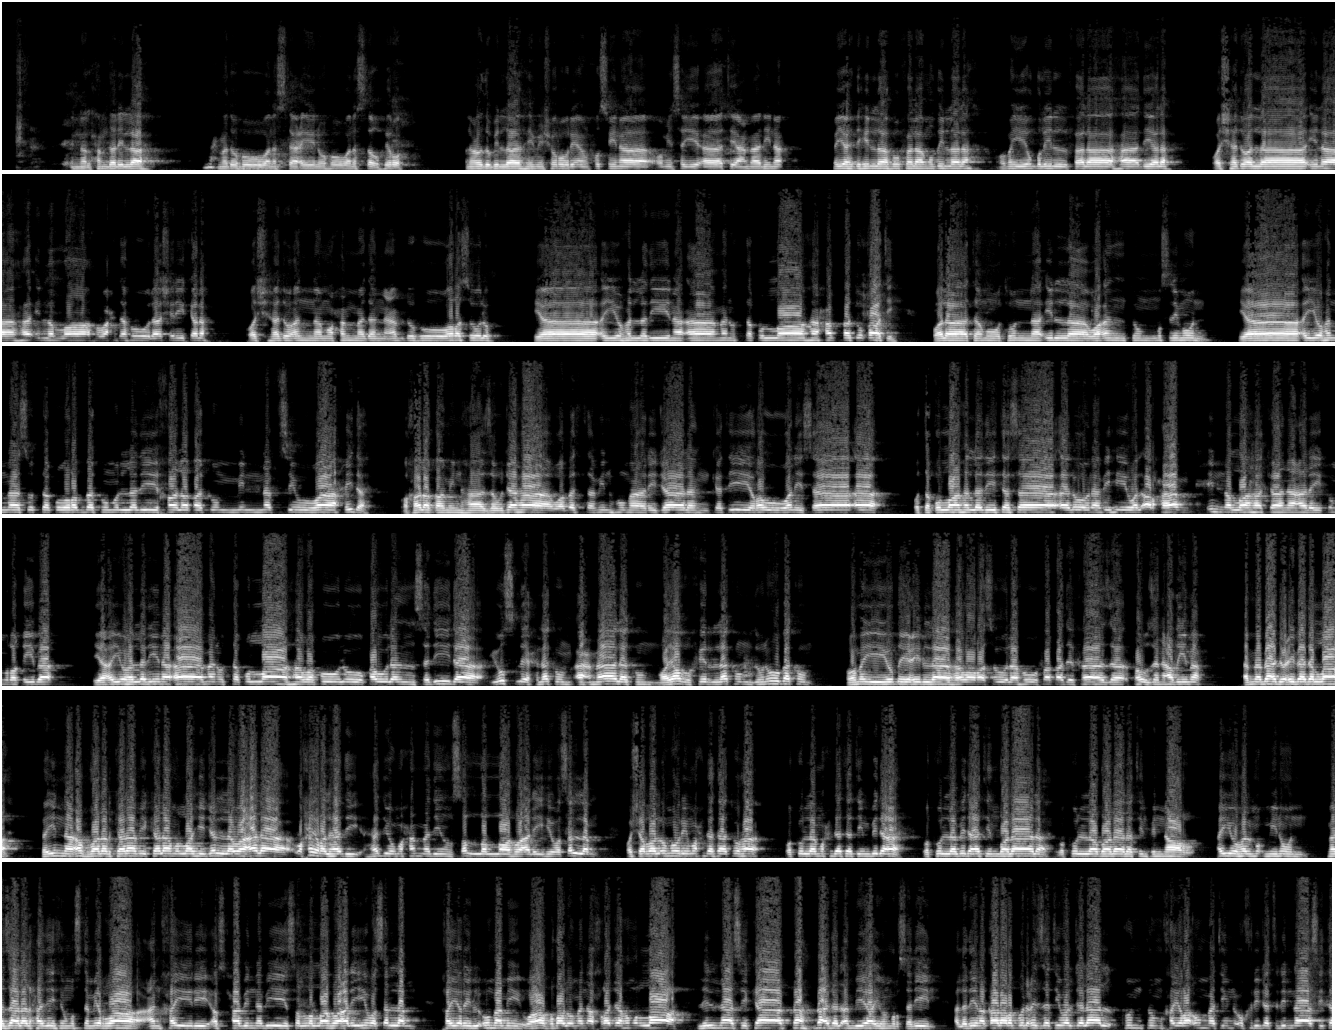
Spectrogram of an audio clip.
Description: خطبة - فضائل عمر الفاروق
